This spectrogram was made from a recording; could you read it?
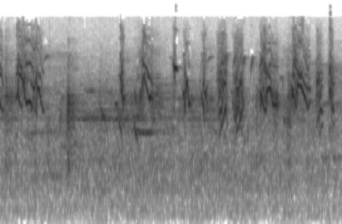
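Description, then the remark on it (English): A pine siskin chatters in a steady run of high, twittering chirps and short buzzy notes, clear, with no voices over the birdsong. “Pine siskins, in particular, are prone to salmonellosis, a deadly bacterial disease easily transmitted from bird to bird.”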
